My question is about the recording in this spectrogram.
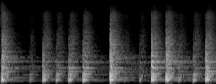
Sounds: music
percussion
musical instrument
drum
drum kit

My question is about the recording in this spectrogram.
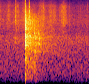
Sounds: gunshot
explosion

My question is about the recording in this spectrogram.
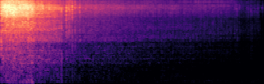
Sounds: hiss

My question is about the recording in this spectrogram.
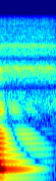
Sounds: musical instrument
keyboard (musical)
music

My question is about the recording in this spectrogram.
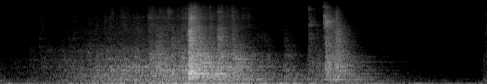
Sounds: sliding door
slam
door
domestic sounds

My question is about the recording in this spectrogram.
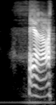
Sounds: laughter
human voice

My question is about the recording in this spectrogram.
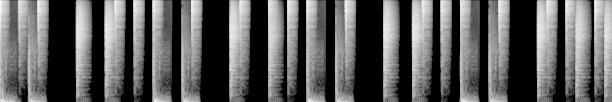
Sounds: drum kit
musical instrument
percussion
music

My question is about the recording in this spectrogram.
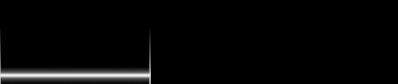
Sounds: alarm
telephone

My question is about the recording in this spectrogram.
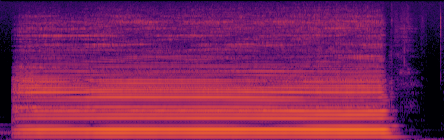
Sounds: music
musical instrument
bowed string instrument

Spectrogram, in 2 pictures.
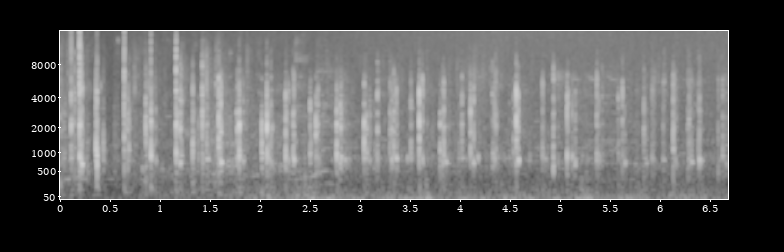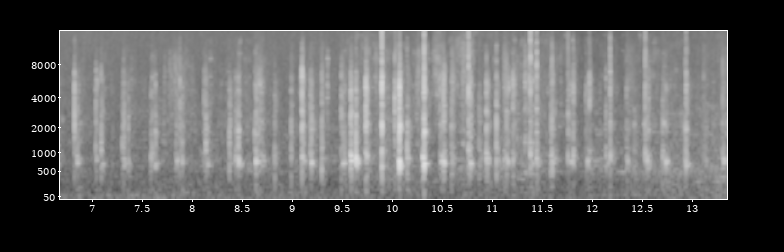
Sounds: animal
livestock

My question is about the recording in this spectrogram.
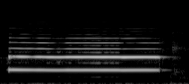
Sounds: musical instrument
wind instrument
music

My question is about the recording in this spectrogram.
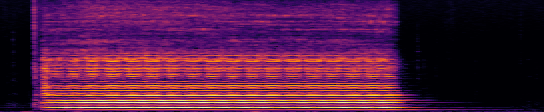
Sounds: musical instrument
bowed string instrument
music

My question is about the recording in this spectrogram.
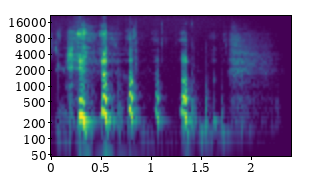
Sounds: giggle
human voice
laughter

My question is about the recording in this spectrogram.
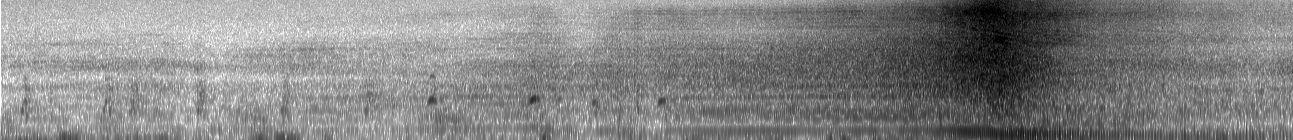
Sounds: vehicle
motor vehicle (road)
motorcycle

